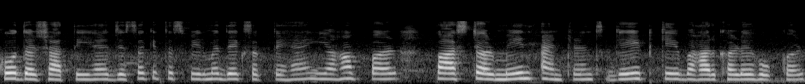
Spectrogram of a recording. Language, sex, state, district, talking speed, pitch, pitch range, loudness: Hindi, female, Haryana, Rohtak, 155 wpm, 245 Hz, 230-260 Hz, -19 LUFS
